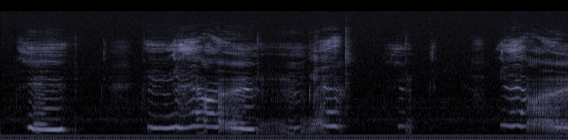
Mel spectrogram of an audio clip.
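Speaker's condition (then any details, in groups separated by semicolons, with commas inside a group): Cerebral palsy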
